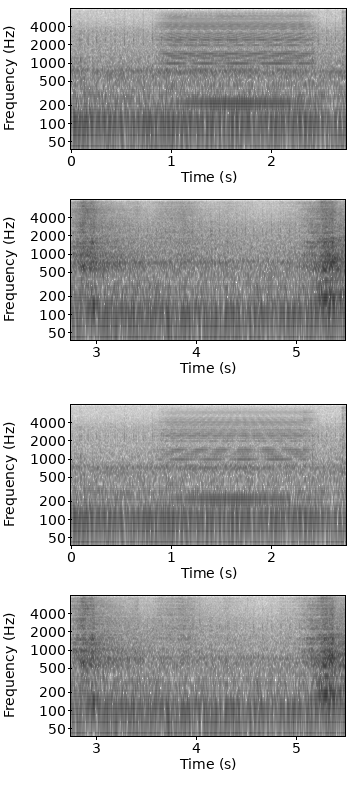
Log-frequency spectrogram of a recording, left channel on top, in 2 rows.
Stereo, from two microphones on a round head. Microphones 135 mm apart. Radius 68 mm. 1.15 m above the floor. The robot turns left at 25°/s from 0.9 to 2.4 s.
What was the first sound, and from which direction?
A zipper, 5° right (ahead or behind).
